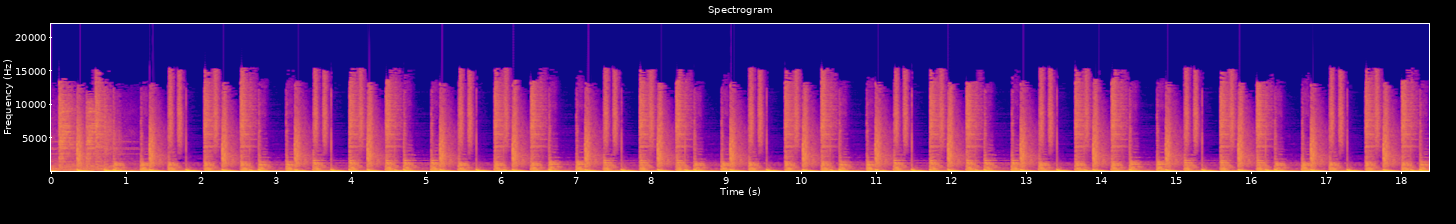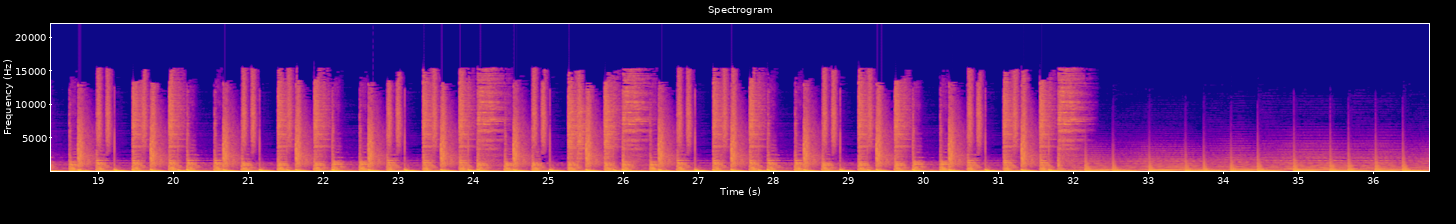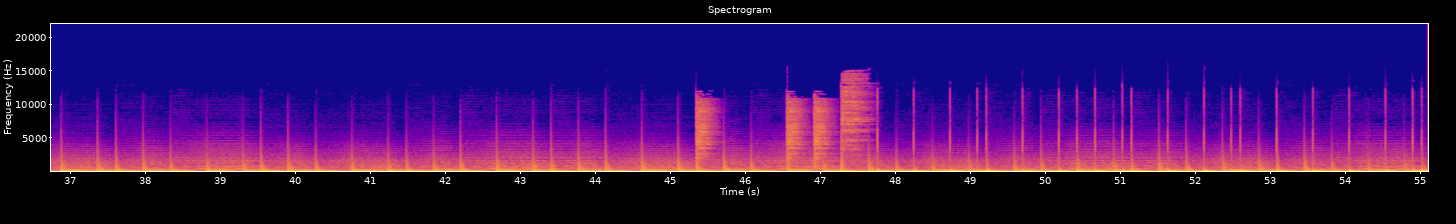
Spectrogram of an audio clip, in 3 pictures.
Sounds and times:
House music: 0.0s - 33.5s, 44.3s - 55.1s.

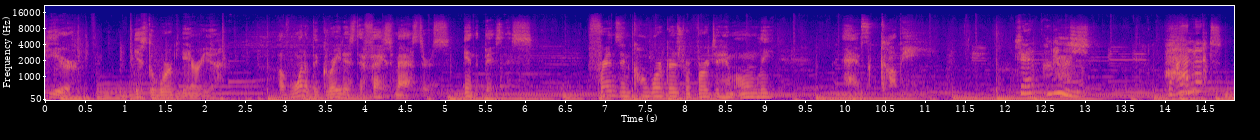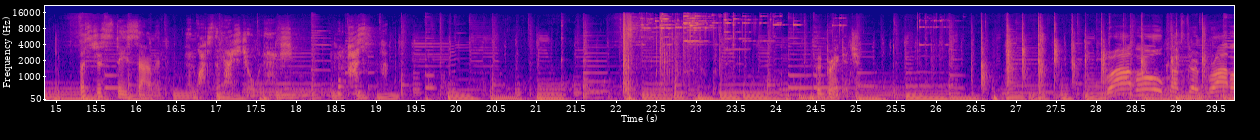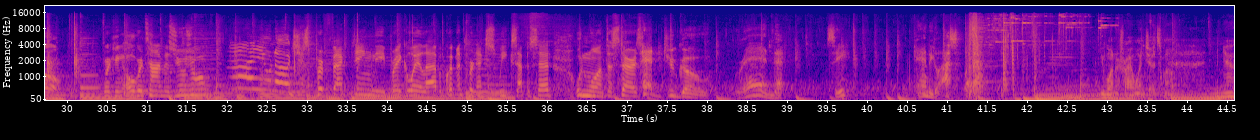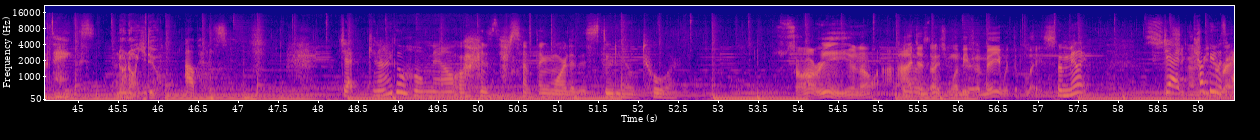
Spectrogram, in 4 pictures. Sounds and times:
Music: 0.0s - 59.4s.

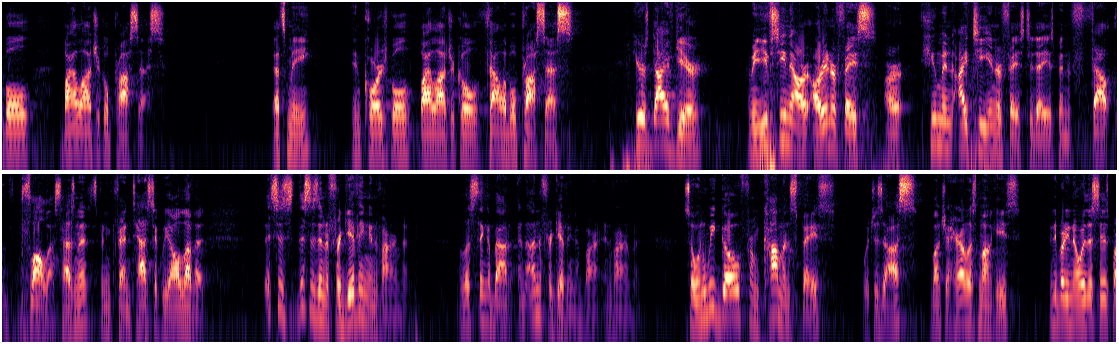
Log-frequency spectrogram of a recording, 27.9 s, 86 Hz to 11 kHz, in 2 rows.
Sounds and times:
Speech: 0.0s - 2.1s, 3.4s - 7.2s, 7.9s - 16.5s, 17.2s - 27.8s.

